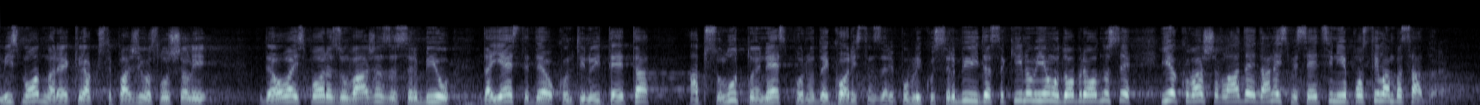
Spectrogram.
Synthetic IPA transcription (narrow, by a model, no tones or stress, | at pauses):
miːsmoo̞d̪maɾekliakost̪e̞paʒʎiʋoslˠuʃali | d̪ajeo̞ʋajspo̞ɾazumʋaːʒanzasr̩bijud̪ajest̪e̞d̪eoko̞nt̪inuit̪eːt̪aː | pso̞lut̪noje̞nespo̞ɾnod̪ajeko̞ɾist̪anzaɾe̞publikusr̩bijuid̪asakiːno̞mimamod̪o̞bɾeo̞d̪nose̞iako̞ʋaʃaʋlˠaːd̪aje̞d̪anajst̪meseːt̪sinije̞po̞st̪ajlˠaːmbasaːd̪o̞̰ɾa̰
